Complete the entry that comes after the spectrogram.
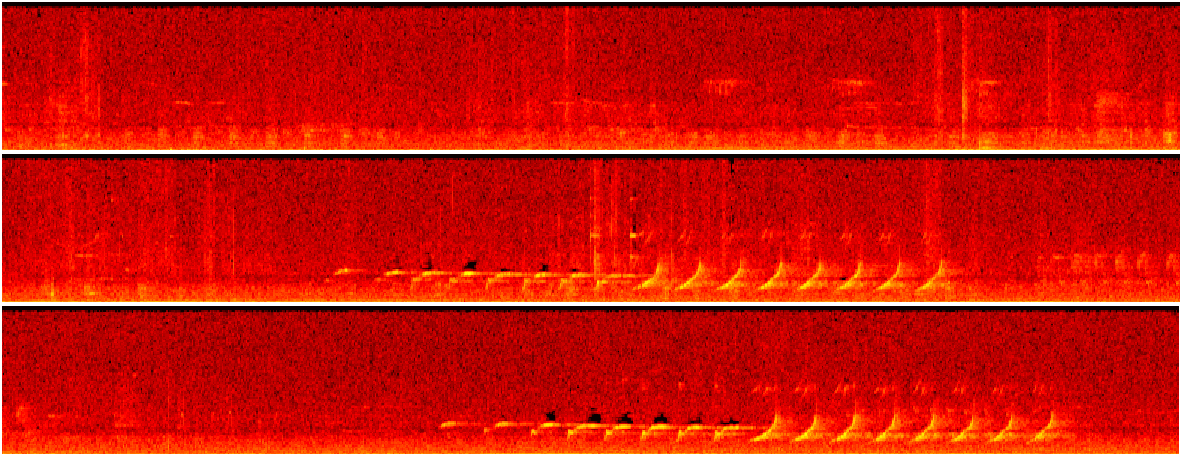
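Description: A songbird sings the same phrase twice: a quick run of short high notes, then a fast series of downward-sweeping notes. A steady low hum runs underneath.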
